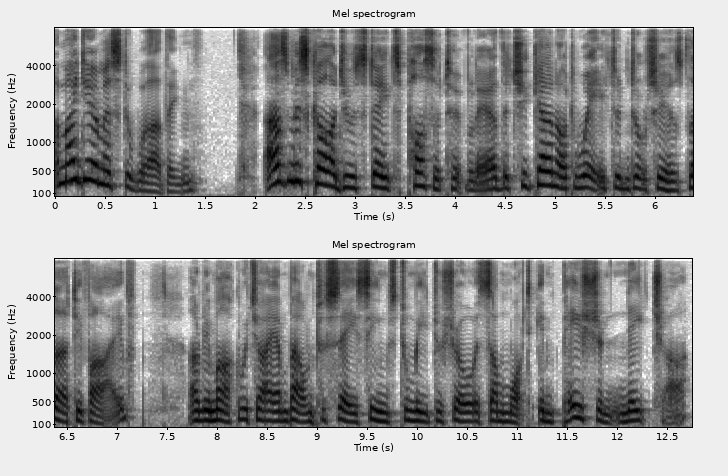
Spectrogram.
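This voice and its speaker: A woman's voice: lowish voice, lively intonation, normal speed, dark tone. A woman playing a snobbish, haughty older lady in a stage comedy audiobook, with an upper-class English accent and a pompous, commanding manner. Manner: pompous, commanding, emphatic enunciation.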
